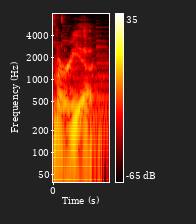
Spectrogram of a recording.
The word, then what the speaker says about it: Maria: is written that thing of course whatever is pronounced Maria the third character looks like a cross which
